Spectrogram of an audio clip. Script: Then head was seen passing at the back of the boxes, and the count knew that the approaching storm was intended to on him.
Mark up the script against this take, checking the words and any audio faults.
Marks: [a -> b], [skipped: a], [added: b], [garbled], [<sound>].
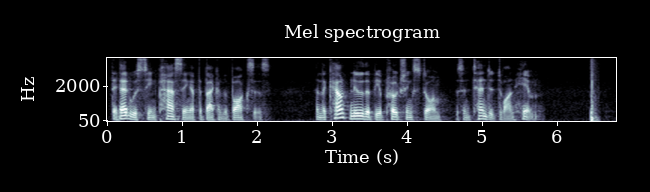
Then head was seen passing at the back of the boxes, and the count knew that the approaching storm was intended to on him. [thud]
